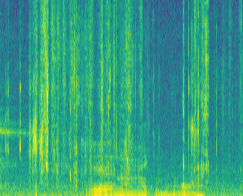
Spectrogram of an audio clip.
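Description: Baseball cards being flipped and slid through a hand-held stack, with light clicks and scrapes of card stock, and a man's low voice murmuring twice in the middle.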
